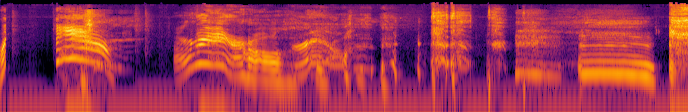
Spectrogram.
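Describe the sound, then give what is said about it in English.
A person imitates a cat, letting out a series of drawn-out, wavering meows, broken by short clicks and throaty noises, with a low steady hum underneath. “Look at me. I'm a kitty.”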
